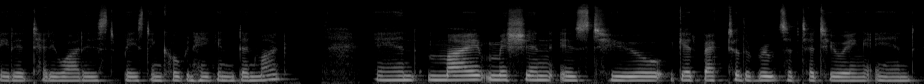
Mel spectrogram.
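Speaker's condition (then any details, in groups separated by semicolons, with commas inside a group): No condition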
